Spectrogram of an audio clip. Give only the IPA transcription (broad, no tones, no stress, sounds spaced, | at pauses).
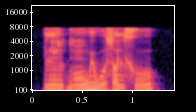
lʲ ẽ ʎ ɡ ũ w ʉ w u z o lʲ x u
